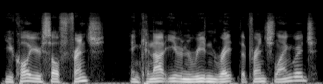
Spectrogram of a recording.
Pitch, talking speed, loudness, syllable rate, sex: 130 Hz, 240 wpm, -16 LUFS, 6.9 syllables/s, male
